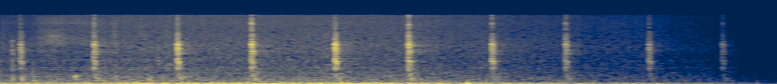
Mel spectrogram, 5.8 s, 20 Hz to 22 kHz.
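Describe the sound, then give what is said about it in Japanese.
A clock ticks steadily, about ten crisp, evenly spaced ticks over a low background rumble, with no voices, before the sound fades out at the end. “時計を見るとまだ午後8時”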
